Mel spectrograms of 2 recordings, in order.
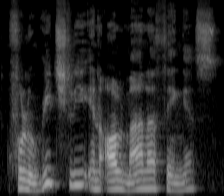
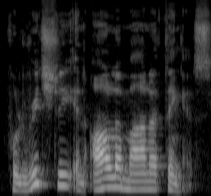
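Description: First: The word 'all' has a single syllable. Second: The word 'all' has two syllables. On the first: The speaker calls it wrong. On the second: The speaker calls it right.

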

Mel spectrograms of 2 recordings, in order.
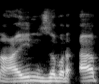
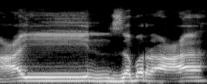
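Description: First: The vowel starts with a plain glottal catch. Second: The vowel starts with a pressed throaty sound. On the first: The speaker calls it wrong. "হামজার উচ্চারণ করে থাকি" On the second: The speaker calls it right. "হলকের মধ্যখান থেকে চাপ দিয়ে পড়তে হবে"

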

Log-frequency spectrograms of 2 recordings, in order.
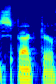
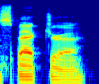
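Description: First: The word ends with an 'er' sound. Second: The word ends with an 'a' sound. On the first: The speaker calls it wrong. "I always say Spectre for some reason" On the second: The speaker calls it right. "Pronounced it right for once"

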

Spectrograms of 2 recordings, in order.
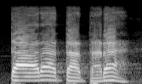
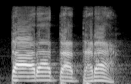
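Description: Both takes have the same delivery.

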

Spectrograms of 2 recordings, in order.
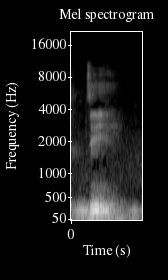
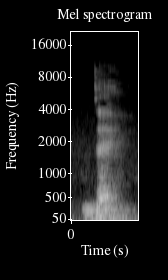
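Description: First: The word ends with an 'ee' vowel. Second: The word ends with an 'uh' vowel. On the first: The next word begins with a vowel. "tiene dos pronunciaciones. Una de ellas es di" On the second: The next word begins with a consonant. "y la otra es de"

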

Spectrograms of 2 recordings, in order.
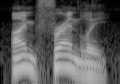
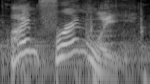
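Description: First: It is said in a normal-sounding voice. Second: It is said in a cartoon-character voice.

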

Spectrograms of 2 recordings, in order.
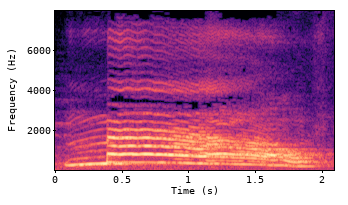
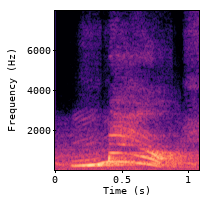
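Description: First: The word is said more loudly. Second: The word is said at normal volume.

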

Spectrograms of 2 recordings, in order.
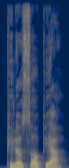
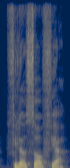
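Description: First: The word begins with a p sound. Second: The word begins with an f sound. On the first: This is the older pronunciation, before the Republic. "Cumhuriyet dönemine kadar pi sesini verecek" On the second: This is the later pronunciation, after the Republic. "Cumhuriyet döneminden sonra ise filosofya halini alacak"

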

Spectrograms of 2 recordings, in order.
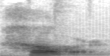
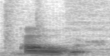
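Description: First: The word starts with an audible h sound. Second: The word starts with a vowel, no h. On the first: The speaker calls it wrong. "it's not hour" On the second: The speaker calls it right. "H sound is not pronounced"

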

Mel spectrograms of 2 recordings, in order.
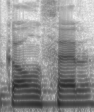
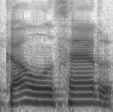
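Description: The two takes are said the same way.

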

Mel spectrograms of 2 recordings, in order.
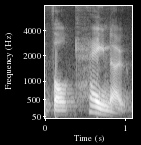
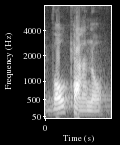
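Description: First: Volcano is said with the usual native English pronunciation. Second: Volcano is said with a foreign-influenced, spelling-based pronunciation. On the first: This is how native speakers say it. The speaker calls it right. "all the other half billion or whatever native English speakers in the world, pronounced volcano" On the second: This is how a non-native expert said it. The speaker calls it wrong. "he pronounced it volcano"

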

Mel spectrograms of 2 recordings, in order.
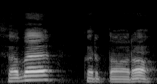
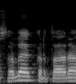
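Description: First: There is a short pause after the first word. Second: The two words run together without a pause. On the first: The speaker calls it right. "ਇੱਥੇ ਯਮਕ ਲਾ ਦੇਣੀ ਹੈ" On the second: The speaker calls it wrong. "ਇਕੱਠਾ ਨਹੀਂ ਕਹਿ ਦੇਣਾ"

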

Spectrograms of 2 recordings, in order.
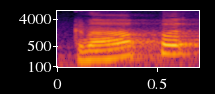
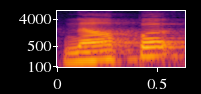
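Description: First: The word starts with a k sound before n. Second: The word starts with n, no k sound. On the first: This is how local speakers said the name. "മലയാളികൾ ക്ണാപ്പ് എന്ന് തന്നെ ഉരുവിട്ടുകൊണ്ടിരുന്നു" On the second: This is how English speakers said the name. "നാപ്പ് എന്നാണ് ഇംഗ്ലീഷുകാർ ഉച്ചരിച്ചിരുന്നത്. കേക്ക് ശബ്ദമില്ലായിരുന്നു"

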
